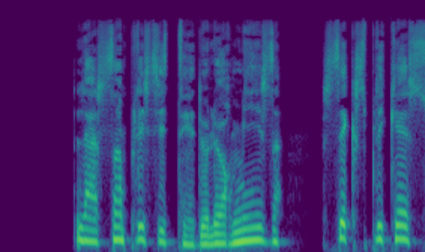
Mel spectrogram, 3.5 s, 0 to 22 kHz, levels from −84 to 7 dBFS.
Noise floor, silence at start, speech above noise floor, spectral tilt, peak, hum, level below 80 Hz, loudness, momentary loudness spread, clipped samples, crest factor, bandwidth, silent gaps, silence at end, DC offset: under -90 dBFS; 0.65 s; over 70 dB; -5.5 dB/octave; -6 dBFS; none; -54 dBFS; -21 LUFS; 9 LU; under 0.1%; 16 dB; 16 kHz; none; 0 s; under 0.1%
